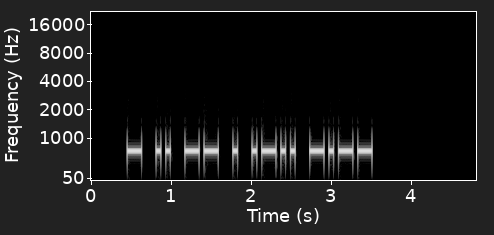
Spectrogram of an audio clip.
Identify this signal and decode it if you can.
Morse code, heard as a keyed tone, about 20 wpm, 700 Hz. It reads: TIMELY
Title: Build A Word - 3 Letters At A Time - 6-Letter Words - 20wpm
